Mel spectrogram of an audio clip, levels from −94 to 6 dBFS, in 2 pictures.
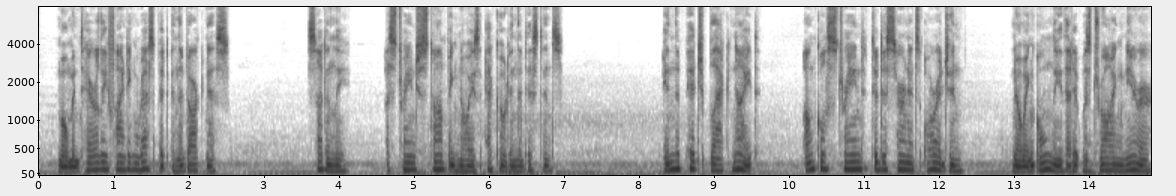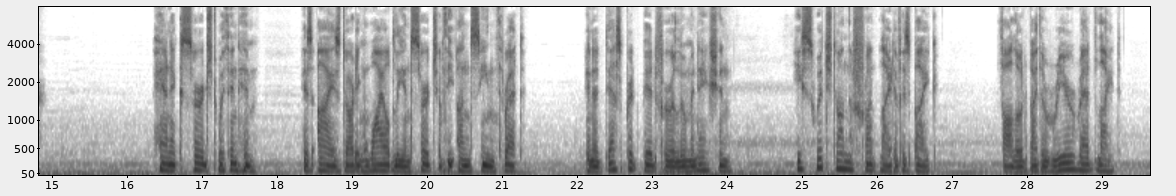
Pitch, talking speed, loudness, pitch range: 100 Hz, 140 wpm, -20 LUFS, 75-115 Hz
